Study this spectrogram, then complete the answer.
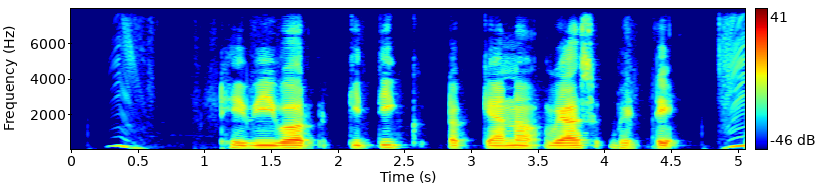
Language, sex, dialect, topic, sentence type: Marathi, male, Varhadi, banking, question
